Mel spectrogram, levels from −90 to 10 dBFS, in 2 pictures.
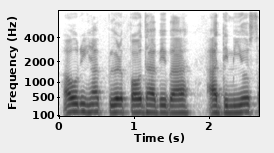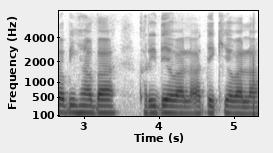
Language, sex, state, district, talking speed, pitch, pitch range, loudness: Bhojpuri, male, Jharkhand, Sahebganj, 160 wpm, 150 Hz, 145-155 Hz, -16 LUFS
